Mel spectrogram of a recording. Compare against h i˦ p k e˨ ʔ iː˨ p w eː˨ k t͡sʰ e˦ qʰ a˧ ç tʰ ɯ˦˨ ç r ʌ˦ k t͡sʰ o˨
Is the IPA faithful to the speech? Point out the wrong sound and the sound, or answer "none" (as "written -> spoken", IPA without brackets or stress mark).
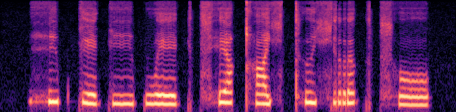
ʔ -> k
